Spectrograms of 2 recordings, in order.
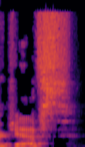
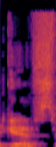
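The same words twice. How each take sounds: First: "gifs" with a soft G, like jifs. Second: "gifs" with a hard G, as in gift. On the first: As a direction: say "gifs" starting with a j sound. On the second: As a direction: say "gifs" starting with a hard g sound. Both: Shown as a demonstration. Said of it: "I know this is heavily debated".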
